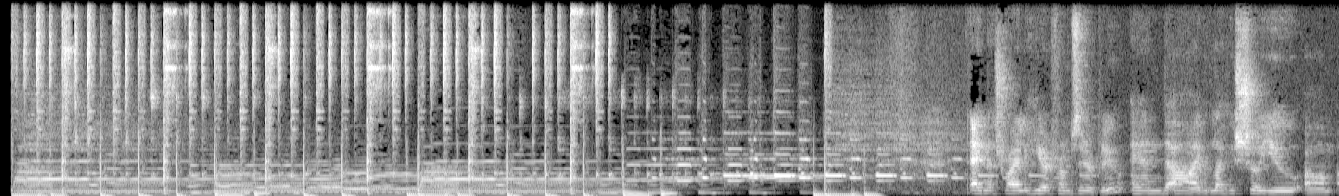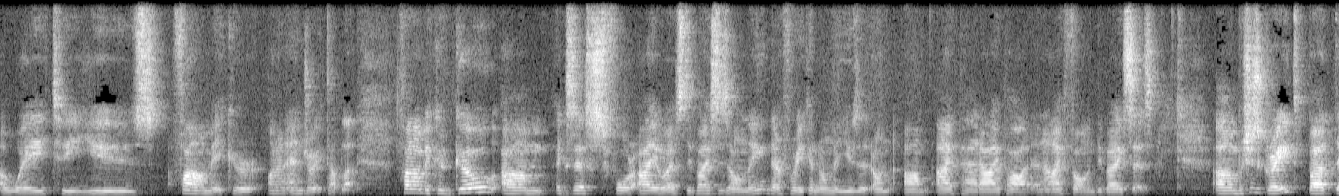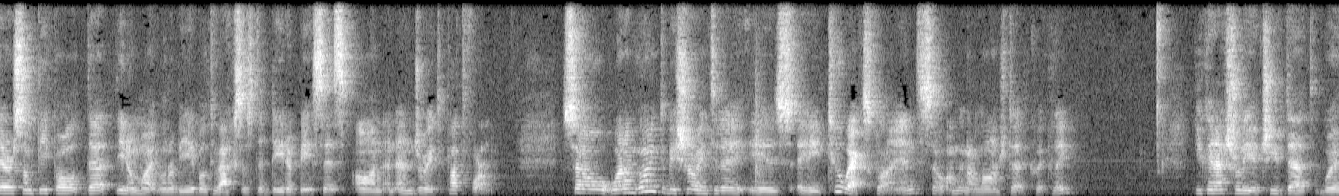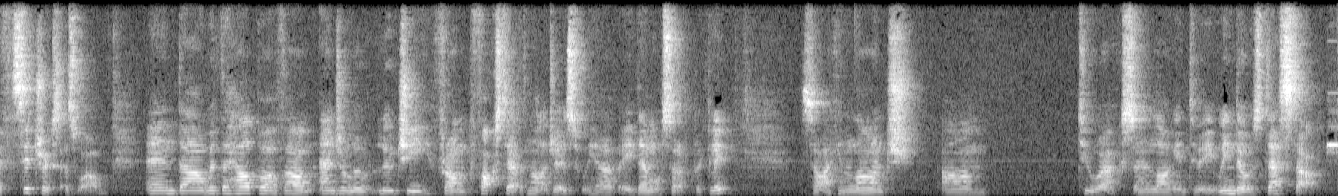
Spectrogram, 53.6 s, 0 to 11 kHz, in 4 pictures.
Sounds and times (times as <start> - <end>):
Flute: 0.1 - 2.4, 6.2 - 11.0
Speech: 9.7 - 31.8, 32.4 - 37.6, 38.7 - 47.5, 48.2 - 50.1, 50.9 - 53.5.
